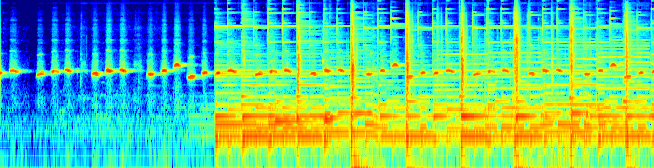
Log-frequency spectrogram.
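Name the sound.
whistled melody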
